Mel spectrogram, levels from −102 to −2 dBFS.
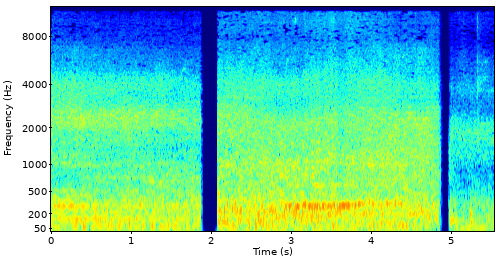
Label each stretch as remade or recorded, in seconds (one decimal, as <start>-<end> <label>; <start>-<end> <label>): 0.0-1.5 remade; 1.5-3.7 recorded; 3.7-5.5 remade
